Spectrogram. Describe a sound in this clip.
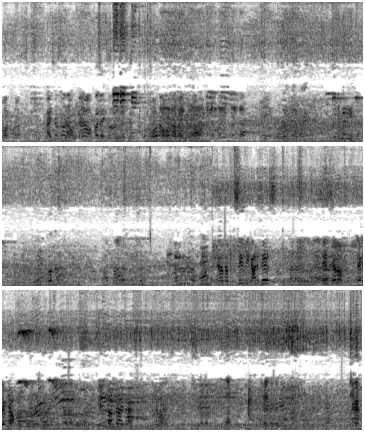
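Several men talk over one another close by, with animation.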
